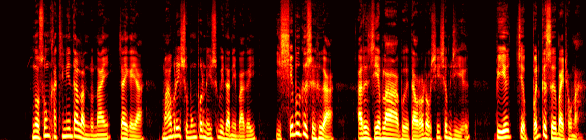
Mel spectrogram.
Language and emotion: Bodo, disgusted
